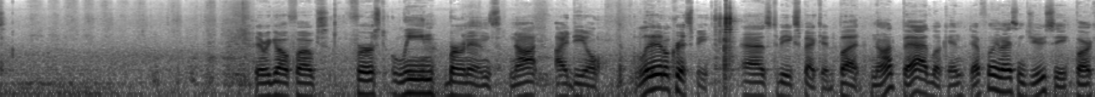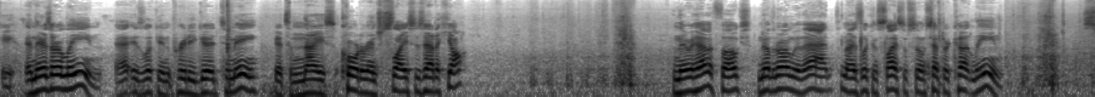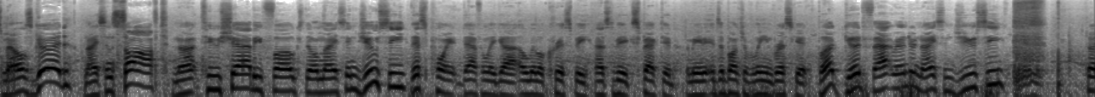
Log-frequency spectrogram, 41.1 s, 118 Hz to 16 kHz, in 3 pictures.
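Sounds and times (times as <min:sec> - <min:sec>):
blade scraping wooden board: 0:00.4 - 0:03.2, 0:20.3 - 0:21.7, 0:26.4 - 0:27.0
knife sawing through meat crust: 0:00.4 - 0:03.2, 0:20.3 - 0:21.7.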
